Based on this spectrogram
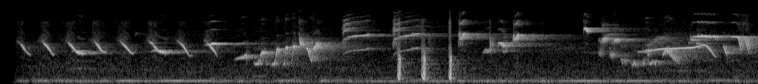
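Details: Long-tailed white-rumped shama from Medan, a caged songbird, in energetic song: a run of repeated downslurred whistles, then buzzy rising phrases, sharp clicks and varied warbling, with a low steady hum beneath.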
